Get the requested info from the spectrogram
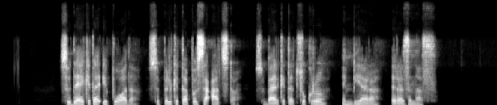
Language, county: Lithuanian, Utena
